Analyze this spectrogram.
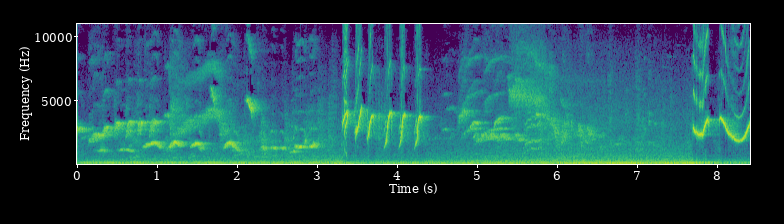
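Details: Orange-headed thrush, a kept songbird from North Bali, Singaraja, giving a varied medley of whistled phrases, a burst of sharp repeated chips, then looping warbled notes, over a steady low hum.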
